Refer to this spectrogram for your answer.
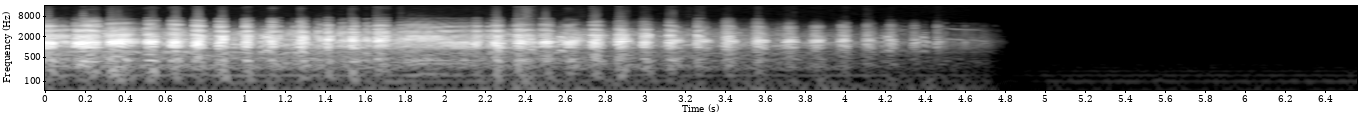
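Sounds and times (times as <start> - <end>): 
Northern fulmar producing a guttural chattering cackle: 0.0 - 4.8.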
